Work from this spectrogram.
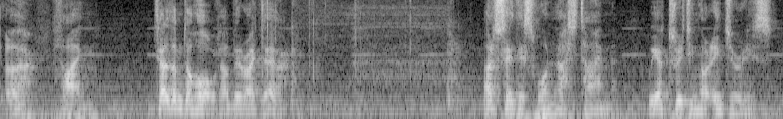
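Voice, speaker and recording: An actor playing an officious, exasperated hospital doctor in an audio drama, formal and insistent. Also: male voice, medium pitch, very animated, a little slow, pauses often, fairly bright tone, faint music behind. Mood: strained, stern.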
